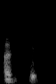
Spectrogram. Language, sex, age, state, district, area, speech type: Urdu, male, 45-60, Uttar Pradesh, Rampur, urban, conversation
